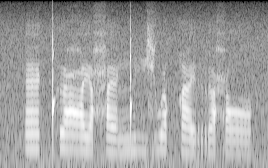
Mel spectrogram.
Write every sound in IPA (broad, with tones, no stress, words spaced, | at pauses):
æ˦ǃʰə˦ʕɛ˧˩ ħæ˧˩ŋ͡ǃi˧˩ʑu˦ qɛ˧˩rʌ˧˩ħɔ˧˩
